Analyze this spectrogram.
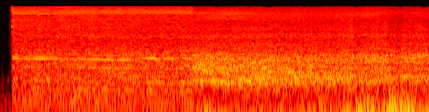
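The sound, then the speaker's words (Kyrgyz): Machine tools humming before dawn in a village workshop yard where tools are repaired. A loud, continuous droning whir starts abruptly and holds steady, its tone shifting slightly partway through. “Таң атпай короосунда мындай ызылдаган үн угулган Сарыбай айылынын тургуну Казак Абдыкеев колундагы станоктору менен айылдаштарынын шаймандарын оңдоп берип жатат.”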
